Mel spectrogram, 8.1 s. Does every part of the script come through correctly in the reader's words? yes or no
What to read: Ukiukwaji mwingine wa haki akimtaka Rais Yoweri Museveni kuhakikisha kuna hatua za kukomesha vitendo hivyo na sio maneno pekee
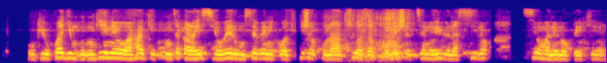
yes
